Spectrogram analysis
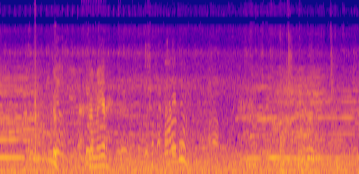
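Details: Cattle being unloaded from a truck at a market; several short, drawn-out moos rise and fall over steady background noise, with faint music underneath.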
